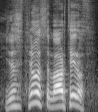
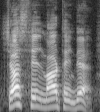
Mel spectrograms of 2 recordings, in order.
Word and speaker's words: 유스티노스 마르티로스: 신약에 와서도 요한이 그리스도를 로고스라고 칭하자 교부 유스티노스 마르티로스, 영어로 하면 저스틴 마르틴인데 원래 이 사람 이름은 이제 뭐 로마 사람이니까 유스티노스 마르티로스 이렇게 해야 발음이 맞습니다.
